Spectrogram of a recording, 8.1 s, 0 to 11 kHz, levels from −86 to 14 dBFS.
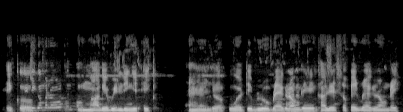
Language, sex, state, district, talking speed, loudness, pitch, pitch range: Marathi, male, Maharashtra, Dhule, 110 wpm, -16 LUFS, 125 Hz, 120-125 Hz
